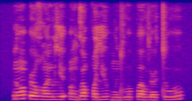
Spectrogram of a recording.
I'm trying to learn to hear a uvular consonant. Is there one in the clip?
yes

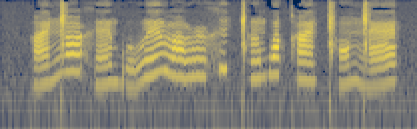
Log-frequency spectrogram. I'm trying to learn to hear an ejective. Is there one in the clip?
no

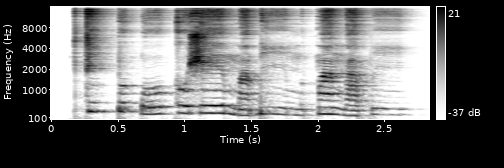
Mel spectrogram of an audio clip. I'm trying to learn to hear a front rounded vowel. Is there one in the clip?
no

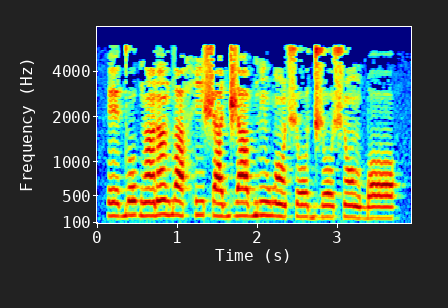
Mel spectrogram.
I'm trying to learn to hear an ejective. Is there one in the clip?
no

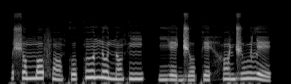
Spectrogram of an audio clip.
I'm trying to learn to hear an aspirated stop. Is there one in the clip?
no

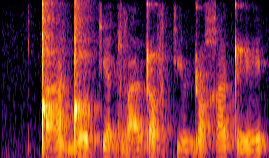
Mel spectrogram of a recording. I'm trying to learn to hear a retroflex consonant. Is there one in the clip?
yes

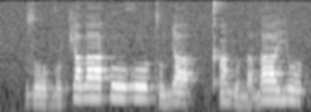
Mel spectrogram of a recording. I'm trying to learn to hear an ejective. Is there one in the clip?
yes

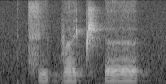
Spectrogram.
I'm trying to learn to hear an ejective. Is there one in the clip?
yes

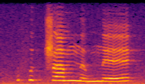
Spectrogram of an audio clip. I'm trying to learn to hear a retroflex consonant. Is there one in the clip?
yes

